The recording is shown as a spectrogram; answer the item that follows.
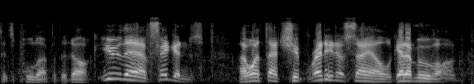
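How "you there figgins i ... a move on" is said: very loud, high-pitched shout. A man leans out a top window and calls to a docked ship, shouting down. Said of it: "leans out and shouts down".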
